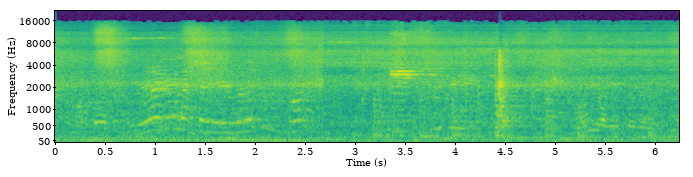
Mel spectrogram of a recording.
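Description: People talking in the background over a steady hiss, with one sharp knock about four and a half seconds in.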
